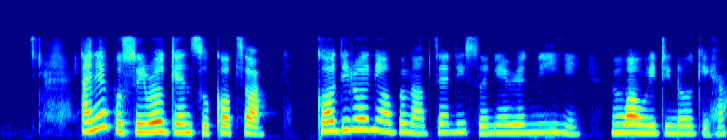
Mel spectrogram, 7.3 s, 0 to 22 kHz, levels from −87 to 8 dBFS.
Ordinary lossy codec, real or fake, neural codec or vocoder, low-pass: none; fake; codec, 16 kHz, 1 kbps, FunCodec, trained on LibriTTS, 50 frames a second; 7.2 kHz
